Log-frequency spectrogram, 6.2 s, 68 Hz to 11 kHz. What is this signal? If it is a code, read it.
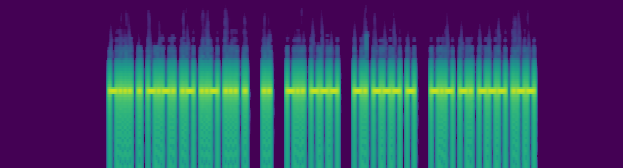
Morse code, heard as a keyed tone, about 50 wpm, 700 Hz. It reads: BECAUSE I DO NOT KNOW
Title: Sets of 5 Words Encore2 50wpm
